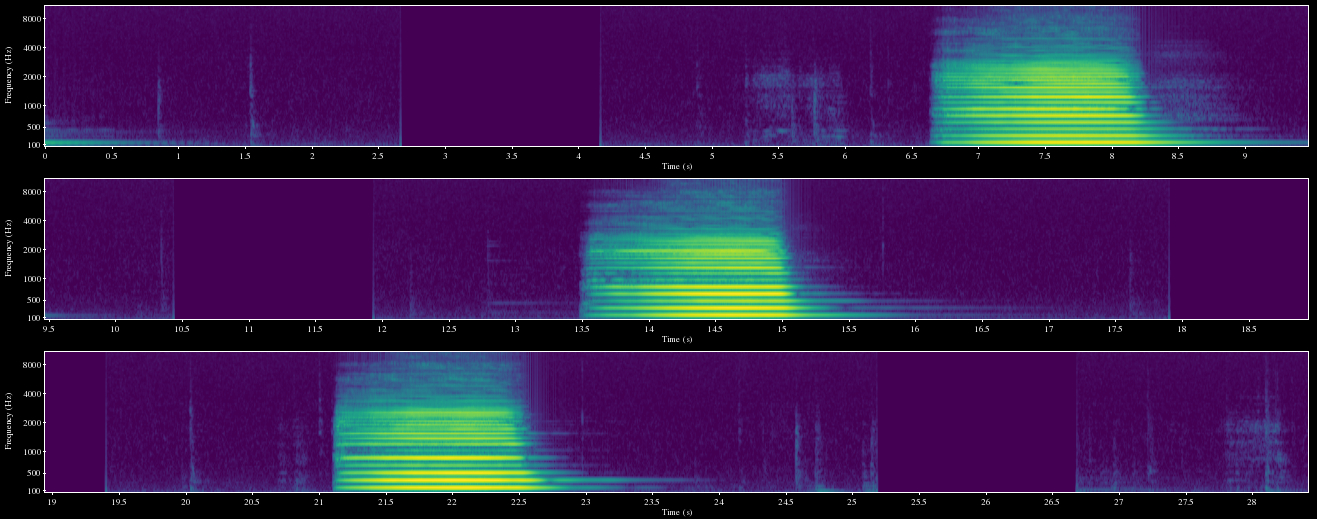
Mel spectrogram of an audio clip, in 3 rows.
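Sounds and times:
cello arco mezzo forte on the G string: 0.0 - 0.7, 5.6 - 9.5, 13.4 - 15.9, 21.0 - 23.6.

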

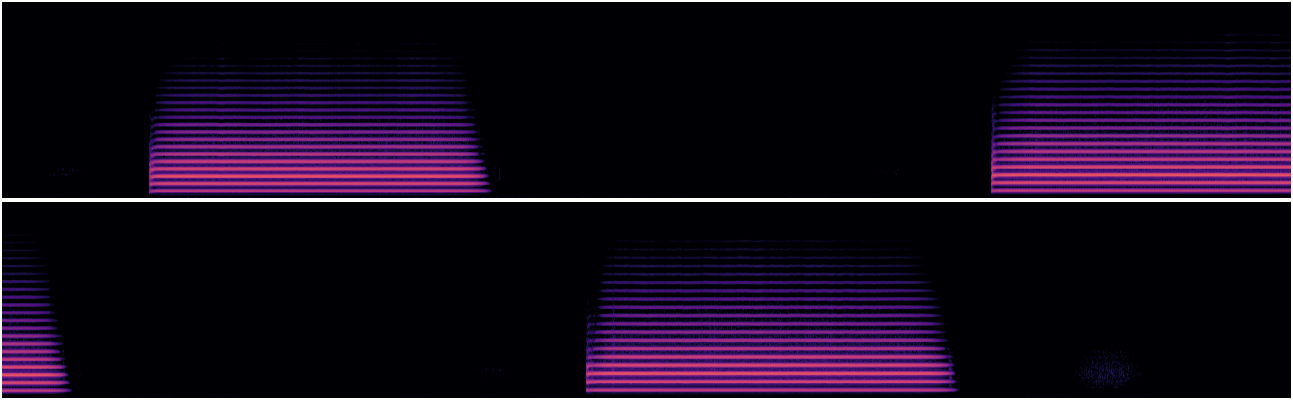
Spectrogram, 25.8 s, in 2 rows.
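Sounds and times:
trumpet notes C4 to B4 mezzo-forte without vibrato: 1.5 - 4.9, 9.9 - 13.6, 18.7 - 22.5.

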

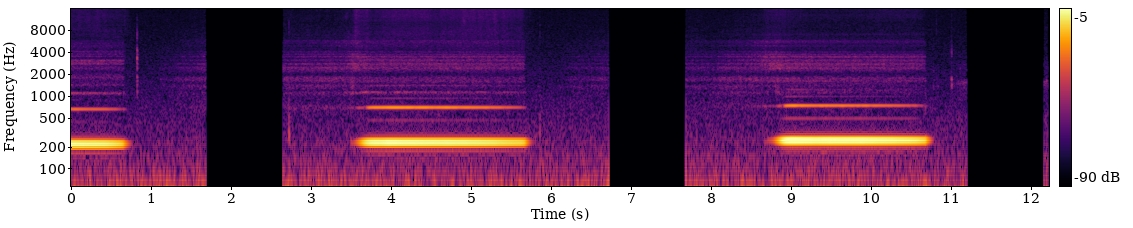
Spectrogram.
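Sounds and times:
soft B-flat clarinet notes from D3 to B3: 0.0 - 0.8, 3.5 - 5.8, 8.7 - 10.8.

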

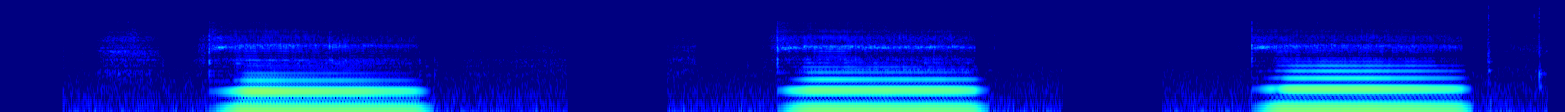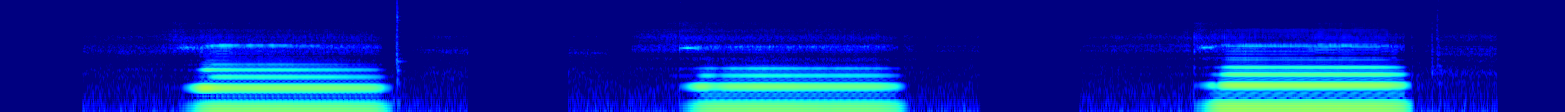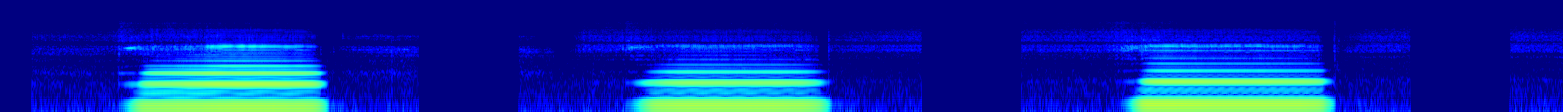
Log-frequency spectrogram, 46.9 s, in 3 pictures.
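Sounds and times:
bass clarinet playing pianissimo low notes: 2.1 - 4.4, 7.7 - 9.9, 12.5 - 14.8, 17.4 - 19.6, 22.2 - 24.8, 27.6 - 29.8, 32.5 - 34.7, 37.6 - 39.6, 42.4 - 44.7.

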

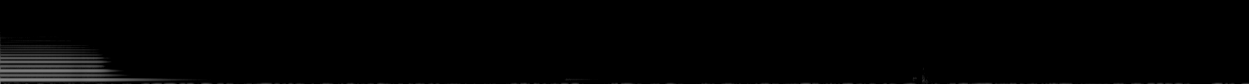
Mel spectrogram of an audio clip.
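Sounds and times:
viola bowed arco on the A string: 0.0 - 1.3.

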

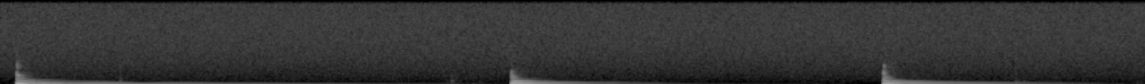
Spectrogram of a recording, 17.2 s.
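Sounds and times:
double bass pizzicato on A string pianissimo: 0.2 - 2.9, 7.7 - 9.5, 13.2 - 14.7.

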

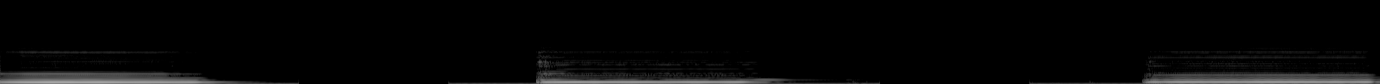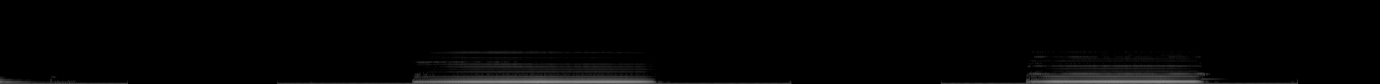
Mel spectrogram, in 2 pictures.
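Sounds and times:
double bass bowed arco mezzo forte notes: 0.0 - 2.4, 5.4 - 8.0, 11.4 - 14.0, 17.9 - 20.4, 24.0 - 25.9.

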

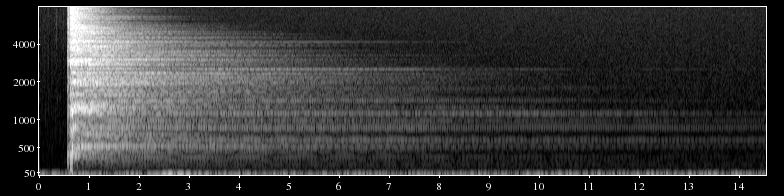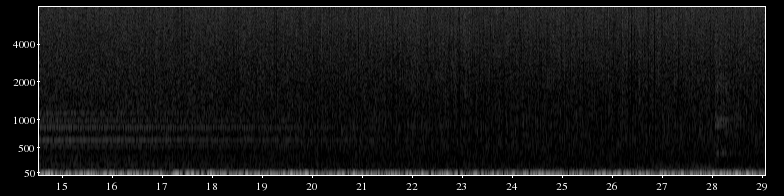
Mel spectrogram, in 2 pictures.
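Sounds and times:
medium heavy orchestral crash cymbals: 0.6 - 3.3.

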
